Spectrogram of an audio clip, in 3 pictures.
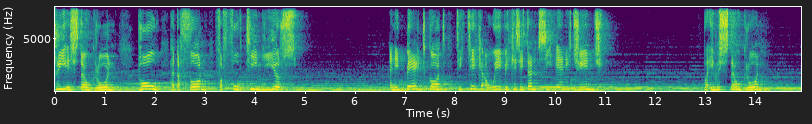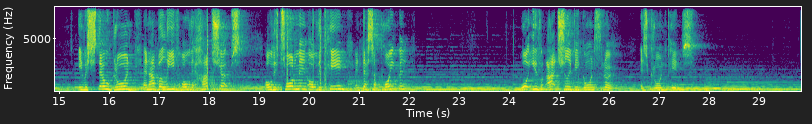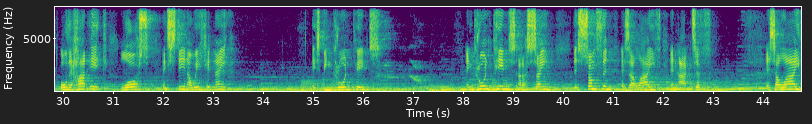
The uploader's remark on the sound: Live from our Sunday gathering on 23.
